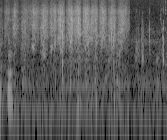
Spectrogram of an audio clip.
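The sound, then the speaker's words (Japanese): Macadamia nuts being crunched while eating: a rapid, dense run of bright, crackly crunches for about a second and a half, then softer, sparser chewing. No one speaks. “うーんうまいやばい、止まらないもうボリボリいっちゃいます。”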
